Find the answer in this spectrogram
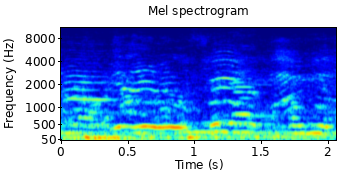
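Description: Several raised voices talking and calling out over each other, over background music with a steady bass.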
